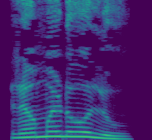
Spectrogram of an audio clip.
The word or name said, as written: ರಮಡೋಲು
